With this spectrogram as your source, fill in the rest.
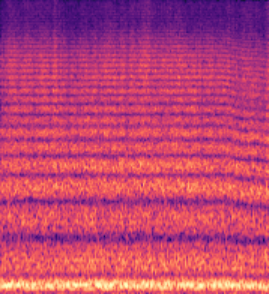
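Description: A rocket engine fires in a space flight game as a steady, loud roar with a deep rumbling low end, continuous and unbroken.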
